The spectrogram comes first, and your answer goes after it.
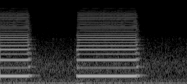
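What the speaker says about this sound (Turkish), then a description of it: "Bakın şu havalı korna." Two long, loud blasts of a deep, brassy truck air horn in Euro Truck Simulator 2, the second held longer, separated by a brief pause.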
